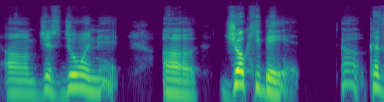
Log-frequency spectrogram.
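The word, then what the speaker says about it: Jochebed: just doing it uh jokey bed because it's spelled differently we would call it Joshua bed um it's spelled j-o-c-h-e-b-e-d but it's pronounced joki bed and so Moses's mother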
